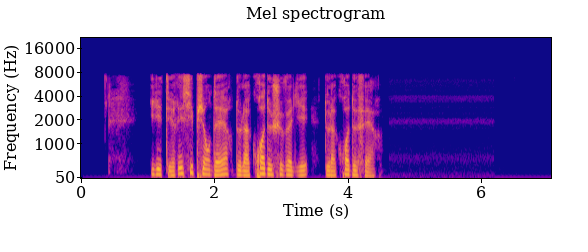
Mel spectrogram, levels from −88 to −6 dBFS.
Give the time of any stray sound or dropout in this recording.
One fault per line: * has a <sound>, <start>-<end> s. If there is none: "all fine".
all fine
